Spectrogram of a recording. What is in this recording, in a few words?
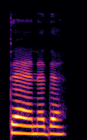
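"tenet", lingua sarda, female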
